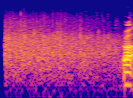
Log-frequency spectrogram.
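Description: Audience applauding, a steady wash of clapping that slowly fades, cut short by a man's voice starting near the end.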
